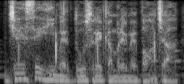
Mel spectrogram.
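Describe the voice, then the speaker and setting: A man with a fairly low voice narrates a horror tale. He delivers it as scripted first-person storytelling over soft background music. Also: animated, moderate pace.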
